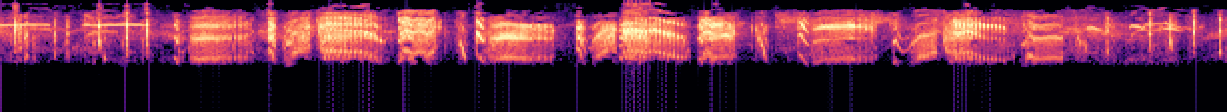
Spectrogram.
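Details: Swiftlet roosting lure sound, used so young swiftlets feel at home and settle in a swiftlet house; dense high-pitched chirps, squeaky twitters and buzzy chatter in rapid bursts separated by brief gaps, with no low sounds.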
